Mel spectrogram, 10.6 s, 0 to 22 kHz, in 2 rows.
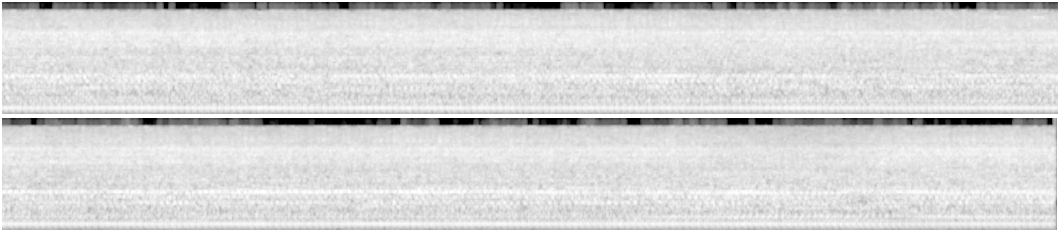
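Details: Classic Honda 2500 W generator, sat over four years, started after an oil change: runs at a steady, even speed with a clean constant hum, no hunting or misfires.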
